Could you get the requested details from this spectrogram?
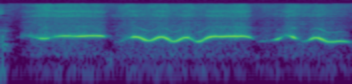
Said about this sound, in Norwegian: han spiller fløyte på alt som er, han!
